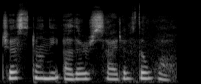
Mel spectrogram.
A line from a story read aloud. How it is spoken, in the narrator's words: half whispered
